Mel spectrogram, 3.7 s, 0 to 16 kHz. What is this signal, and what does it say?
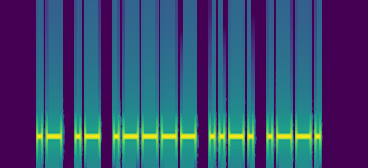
Morse code, heard as a keyed tone, about 25 wpm, 700 Hz. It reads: AA1FP
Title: USA Call Signs - 2x Character Spacing - 25wpm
